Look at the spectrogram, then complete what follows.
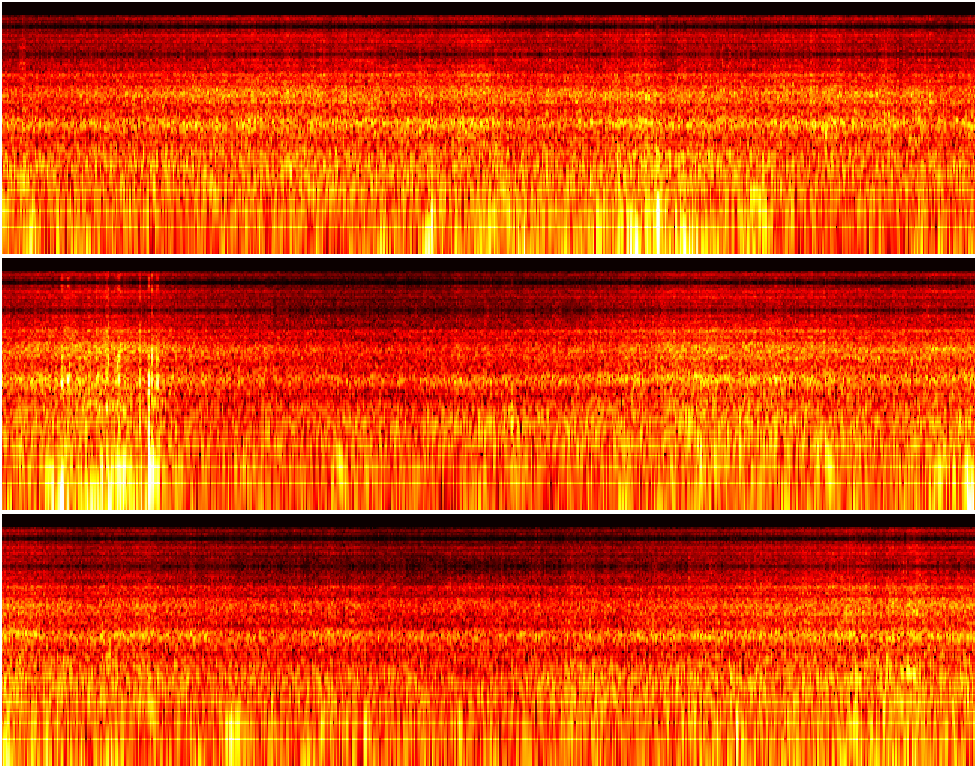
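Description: Churning whitewater in a river hole around a surfing kayak: a steady rush of water close by, with a few short louder splashes about a third of the way through and once more about two-thirds through.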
